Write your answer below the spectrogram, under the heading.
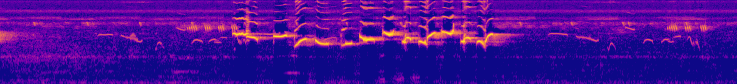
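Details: Domestic house-kept Oriental magpie-robin singing vigorously, used as a lure to set others singing: a burst of loud, rich whistled phrases, quick slurred and twittering notes packed together for about four seconds, then soft scattered calls.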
